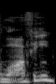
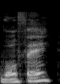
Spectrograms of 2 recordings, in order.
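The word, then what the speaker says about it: Laufey: I thought it was Lafy, but it's called pronounced Lof.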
